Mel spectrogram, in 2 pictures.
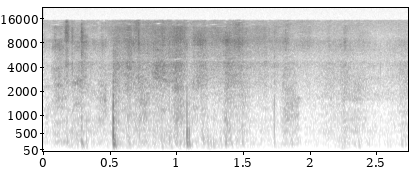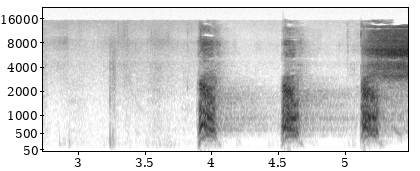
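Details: Dog during a dog fight after a race: three loud, harsh barks near the end, spaced about half a second apart, after quieter scattered thuds and rustling.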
